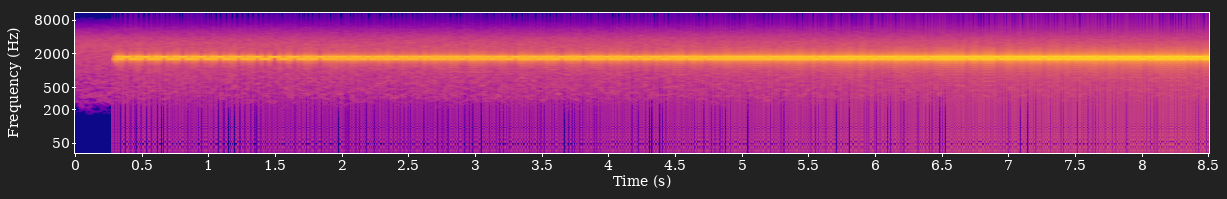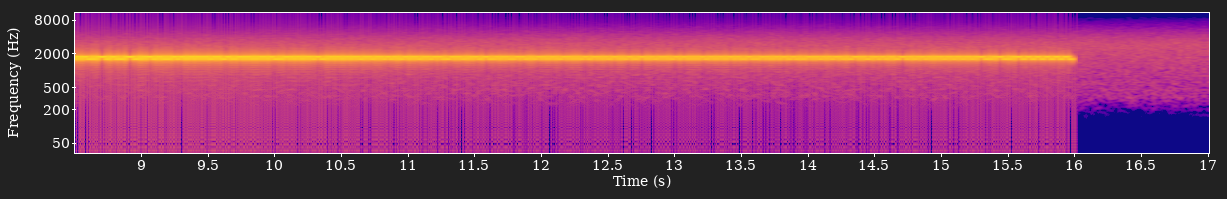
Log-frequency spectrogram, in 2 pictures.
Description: NAVTEX (SITOR-B), 100 baud, 170 Hz shift, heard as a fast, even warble, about 1700 Hz centre, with fading. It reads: ZCZC VL49 NAV WARNING 196. WRECK IN PSN 52-25S 054-38E. WIDE BERTH REQUESTED. NNNN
